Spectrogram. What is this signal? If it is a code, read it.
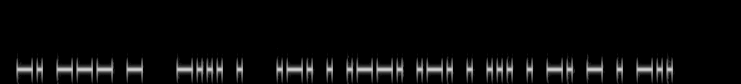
Morse code, heard as a keyed tone, about 25 wpm, 700 Hz. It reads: NOT BE REPRESENTED
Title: Speed-Racing - Sets of 5 Words 20wpm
